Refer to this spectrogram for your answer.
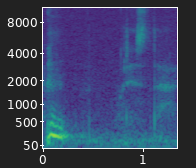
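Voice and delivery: slow, hushed, mock bewilderment; baffled whisper. Listeners who don't understand her English "pineapple", baffled whisper. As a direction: whisper it slowly, utterly lost.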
